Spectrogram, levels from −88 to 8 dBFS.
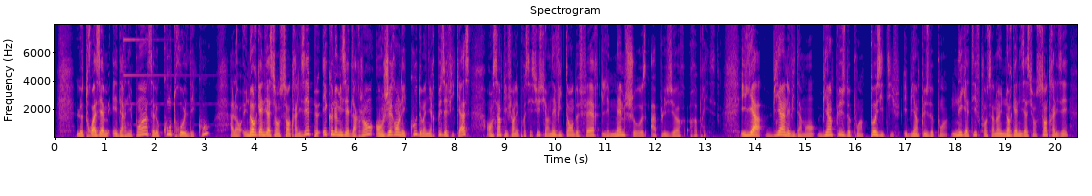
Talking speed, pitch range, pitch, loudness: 180 wpm, 125-185 Hz, 145 Hz, -25 LUFS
